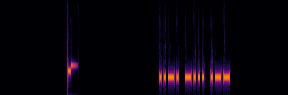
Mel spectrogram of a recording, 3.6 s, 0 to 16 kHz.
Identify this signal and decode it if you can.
Morse code, heard as a keyed tone, about 42 wpm, 700 Hz. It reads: FBW
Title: USA Call Sign Postfixes - 3 Letters 45wpm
